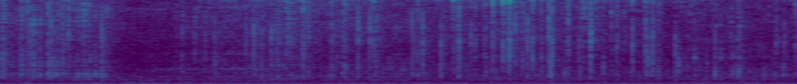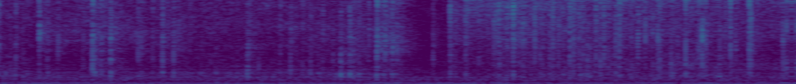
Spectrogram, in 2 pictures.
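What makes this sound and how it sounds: Fingertips and long nails scratch across a large, flat, assembled cardboard jigsaw puzzle with a glossy print lying on fabric. The result is a quiet, continuous, dry scratching and crinkly rustling over a steady low hum.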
